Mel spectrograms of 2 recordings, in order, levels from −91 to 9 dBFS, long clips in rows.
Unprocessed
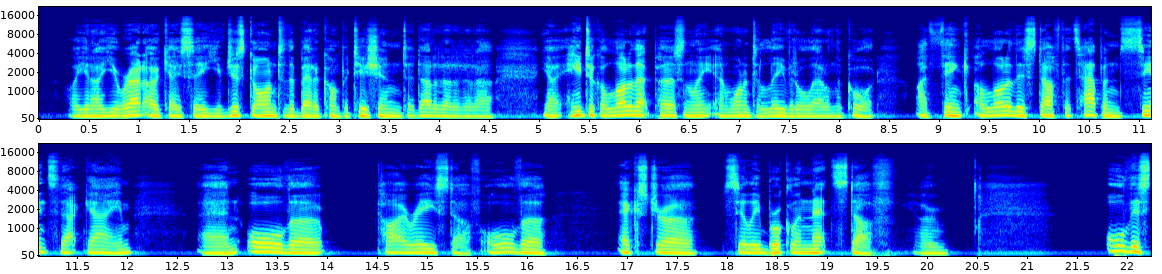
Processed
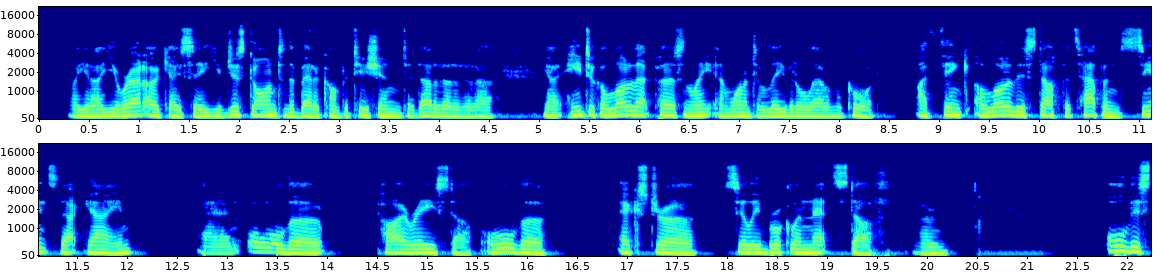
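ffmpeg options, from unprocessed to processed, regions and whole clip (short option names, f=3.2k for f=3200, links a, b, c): -filter_complex "[0:a]asettb=1/sr,asplit=3[a][b][c];[a]atrim=end=12.784[d];[b]atrim=start=12.78:end=13.5,asetpts=PTS-STARTPTS,afade=t=in:d=0.004:c=qsin,afade=t=out:st=0.716:d=0.004:c=qsin,acrossover=split=210 3100:gain=0.0891 1 0.2[e][f][g];[e][f][g]amix=inputs=3:normalize=0,asplit=2[h][i];[i]adelay=18,volume=-4dB[j];[h][j]amix=inputs=2:normalize=0,atrim=end_sample=31752,acompressor=threshold=-36dB:ratio=2:attack=3.2:release=140:knee=1:detection=peak[k];[c]atrim=start=13.496[l];[d][k]acrossfade=d=0.004:c1=hsin:c2=qsin[m];[m][l]acrossfade=d=0.004:c1=qsin:c2=hsin,lowpass=f=9.7k:w=0.5412,lowpass=f=9.7k:w=1.3066,afftdn=nr=28:nf=-44,alimiter=limit=-21.5dB:level=0:latency=1:release=11,volume=-2.5dB"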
